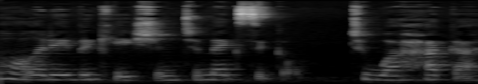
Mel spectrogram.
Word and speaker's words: Oaxaca: that it's the name of the state it's pronounced Oaxaca and here at this star is Oaxaca City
